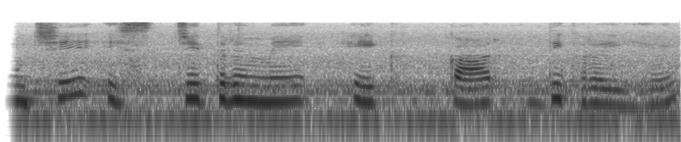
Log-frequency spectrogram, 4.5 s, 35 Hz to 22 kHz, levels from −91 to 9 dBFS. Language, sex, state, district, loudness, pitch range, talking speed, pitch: Hindi, female, Madhya Pradesh, Dhar, -17 LUFS, 190-240 Hz, 120 wpm, 215 Hz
